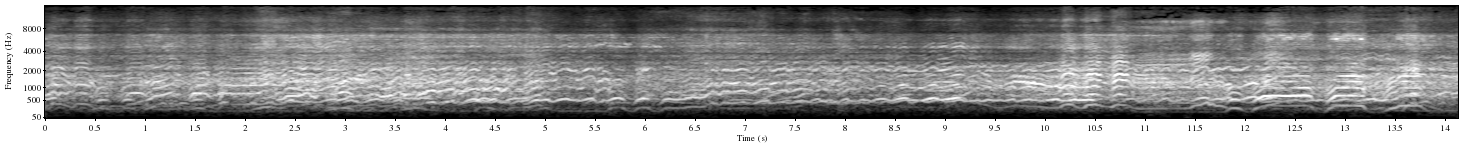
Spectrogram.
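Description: Several radio-controlled off-road buggies racing together. Their motors rise and fall in pitch in many overlapping whines as they accelerate and brake, growing louder as cars pass close in the last few seconds.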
